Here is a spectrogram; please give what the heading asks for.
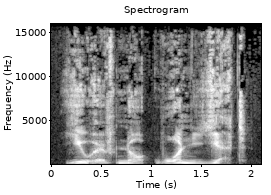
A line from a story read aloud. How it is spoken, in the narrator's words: he spat defiantly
